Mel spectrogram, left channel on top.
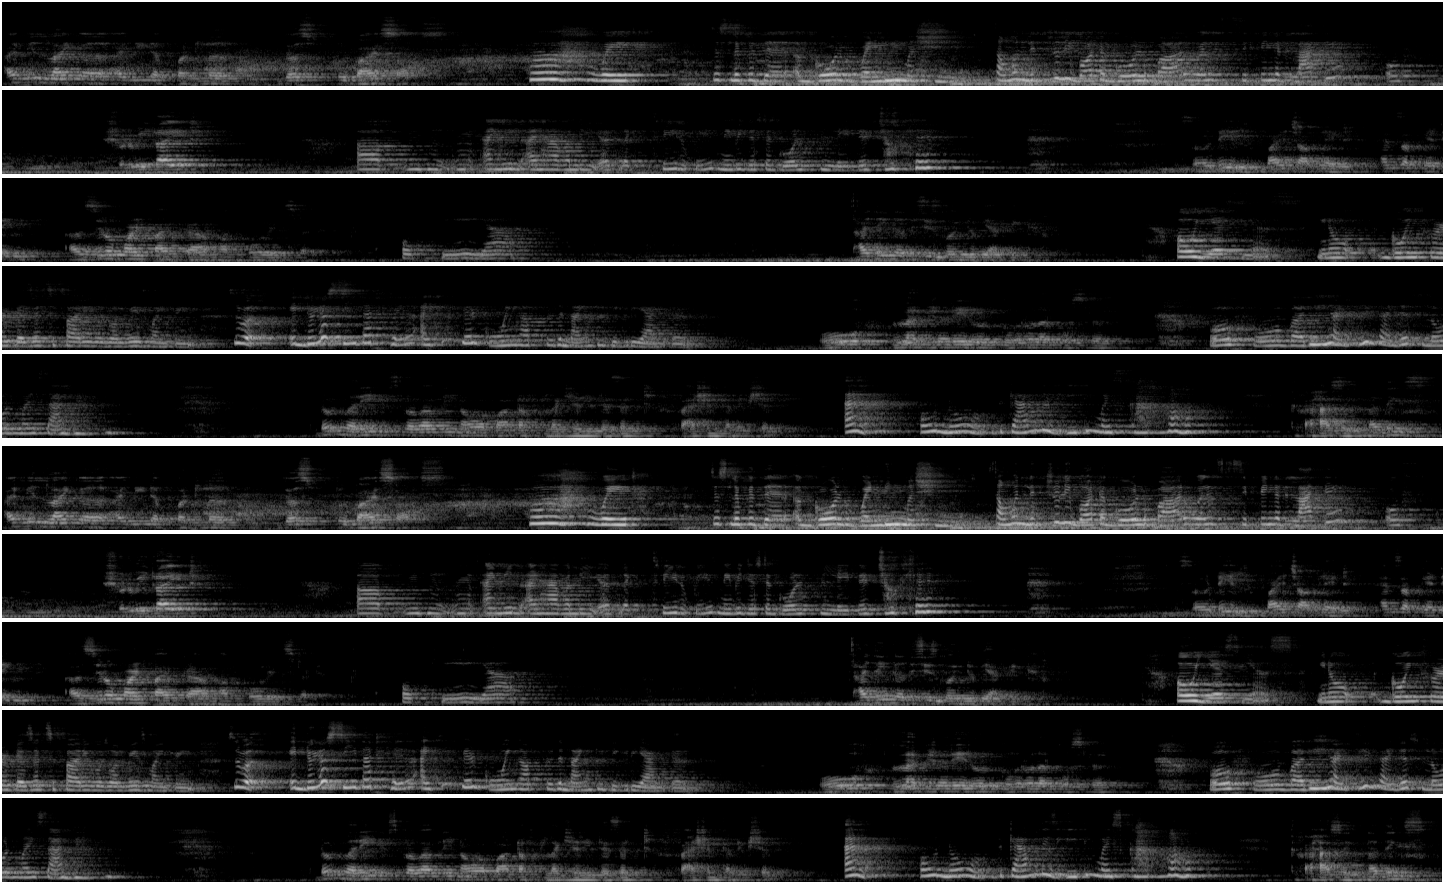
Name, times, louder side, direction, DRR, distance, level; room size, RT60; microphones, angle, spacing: voice 1, 0.0-5.7 6.7-7.7 8.0-9.0 9.4-10.7 11.0-13.3 14.3-16.8 18.0-18.1 18.9-19.6 20.0-20.1 20.7-20.8 25.5-27.8 28.2-29.0 29.5-31.7 37.3-39.2 51.4-54.3 59.4-59.7 60.8-63.9 64.4-65.3 70.6-71.9, right 1 dB, 50° right, 5 dB, 4.9 m, -37 dB
voice 2, 5.3-6.5 7.1-9.6 9.9-13.5 13.8-14.1 17.4-17.7 18.0-20.7 21.0-23.8 24.7-24.9 32.8-32.9 33.2-34.0 38.2-38.3 40.3-41.7 42.0-45.8 46.1-50.2 54.8-58.8 59.5-59.7 66.1-66.4 66.8-69.6, right 2 dB, 75° right, 1 dB, 1.9 m, -29 dB
25.0 x 22.0 x 9.9 m, 1.4 s
head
